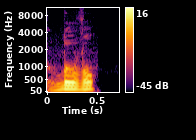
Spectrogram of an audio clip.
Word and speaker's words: Louisville: I believe they pronounce it Louisville, Kentucky. – Yeah, Louisville.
